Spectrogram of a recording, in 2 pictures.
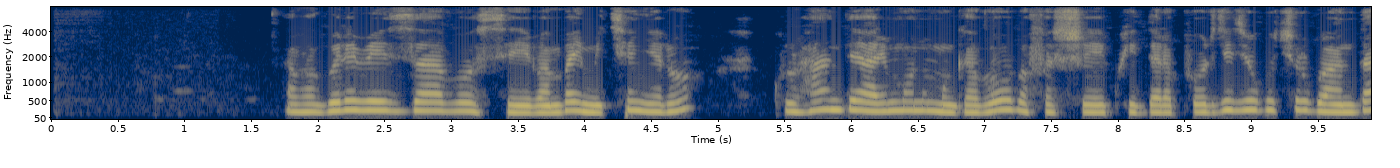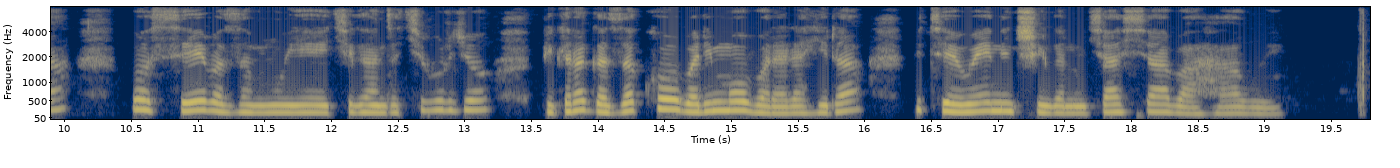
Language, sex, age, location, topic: Kinyarwanda, female, 18-24, Huye, government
